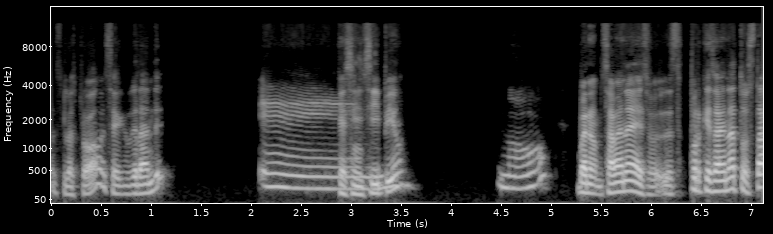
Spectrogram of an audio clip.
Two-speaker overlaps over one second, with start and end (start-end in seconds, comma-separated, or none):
none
